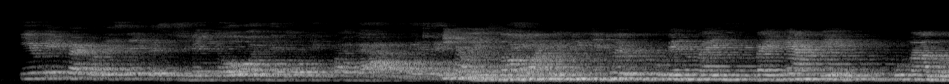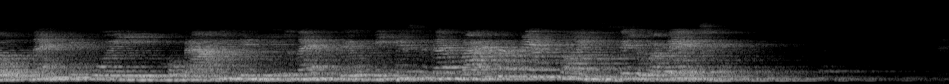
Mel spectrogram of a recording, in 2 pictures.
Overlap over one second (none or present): present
